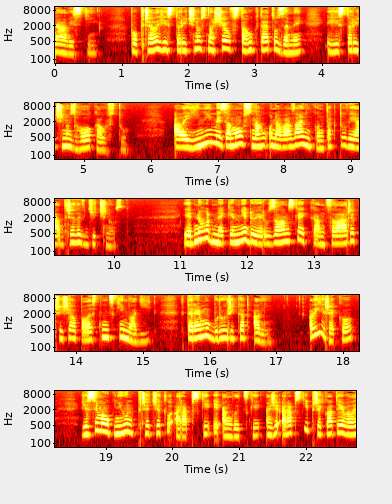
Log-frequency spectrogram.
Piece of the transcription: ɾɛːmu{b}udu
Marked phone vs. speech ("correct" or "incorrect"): correct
